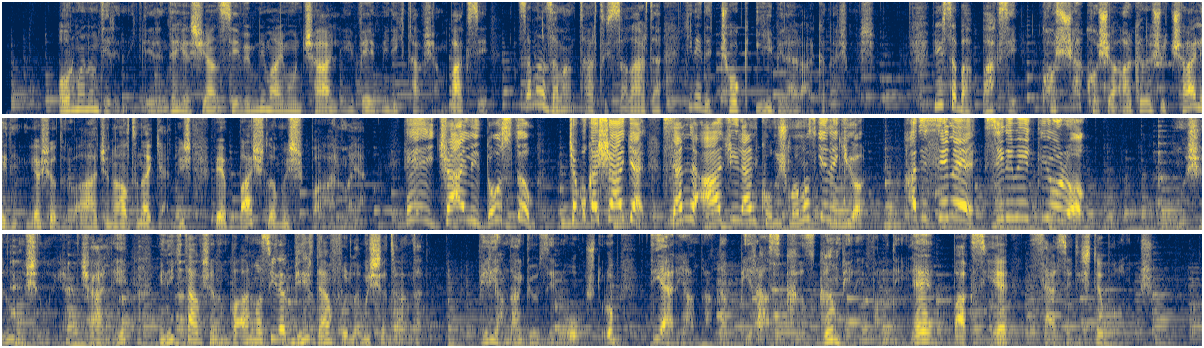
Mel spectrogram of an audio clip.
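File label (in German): Hörbuch für Kinder türkisch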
